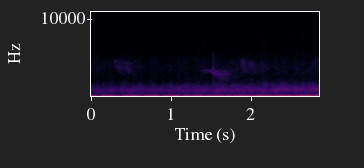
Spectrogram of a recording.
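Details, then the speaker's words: Shop copper water lines: a steady faint low hum with a high-frequency component that comes randomly several times a day, only during daylight, lasting several seconds; source unidentified. "there's like a low frequency with a high frequency component to it vibration that comes through on any copper pipes either in my house or out here in the shop"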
